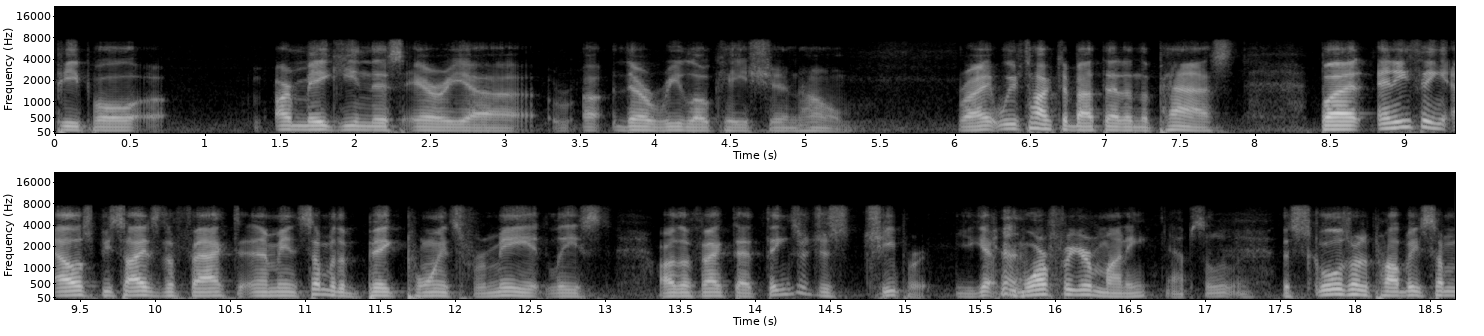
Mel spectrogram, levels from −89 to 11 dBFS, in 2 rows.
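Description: No technical faults are audible.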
